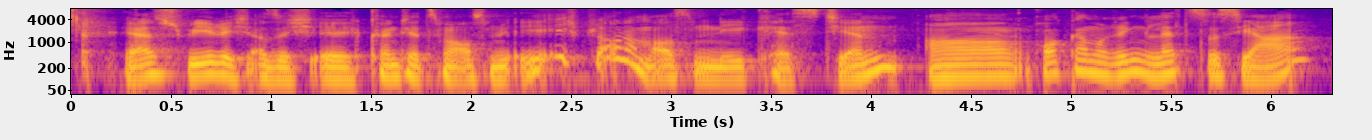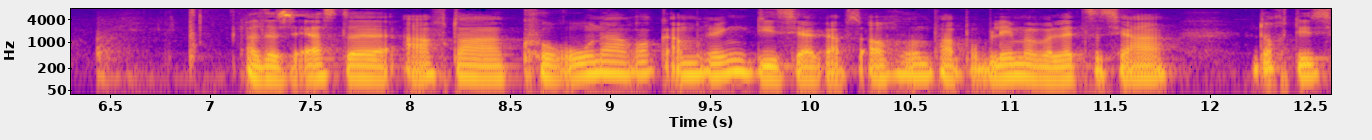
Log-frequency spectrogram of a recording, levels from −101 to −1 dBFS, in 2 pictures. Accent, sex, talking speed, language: German, male, 210 wpm, German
